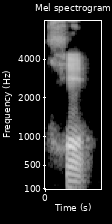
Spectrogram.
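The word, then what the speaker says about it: خ: The next letter is kha. The makhraj of kha is the top of the throat nearest to the mouth. So the top of the throat nearest to the mouth is right here. Kha, hu, hi.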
